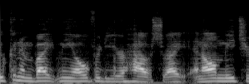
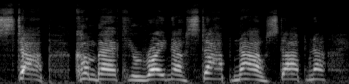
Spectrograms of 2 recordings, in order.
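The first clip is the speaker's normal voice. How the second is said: put-on very high, shrill, shouting police officer voice; 9 semitones higher than usual. Retelling being chased over fences by a cop: imitating a cop yelling. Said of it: "He yells out".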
